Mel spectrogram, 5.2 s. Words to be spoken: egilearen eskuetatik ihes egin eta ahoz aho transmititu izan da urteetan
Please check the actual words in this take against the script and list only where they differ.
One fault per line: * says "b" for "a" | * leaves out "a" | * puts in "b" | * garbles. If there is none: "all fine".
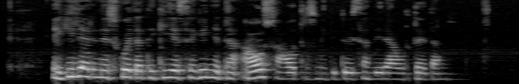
* says "dira" for "da"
